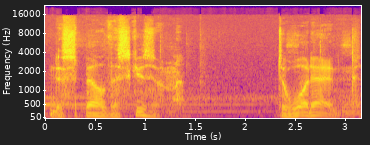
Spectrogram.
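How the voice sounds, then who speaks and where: The voice is a put-on character voice with a stern tone. Clear music plays in the background. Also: man, very deep, low pitch for a man. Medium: video game. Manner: stern, measured.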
